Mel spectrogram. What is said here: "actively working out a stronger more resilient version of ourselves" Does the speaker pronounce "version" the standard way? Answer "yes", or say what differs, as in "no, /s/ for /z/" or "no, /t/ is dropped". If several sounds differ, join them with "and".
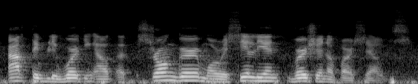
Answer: no, /ʃ/ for /ʒ/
